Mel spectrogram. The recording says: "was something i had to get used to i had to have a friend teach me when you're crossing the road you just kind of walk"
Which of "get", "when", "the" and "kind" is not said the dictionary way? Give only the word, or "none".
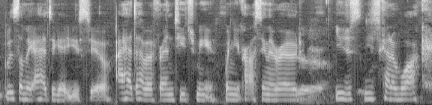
none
